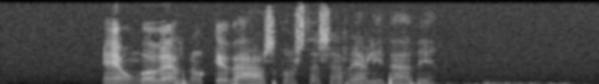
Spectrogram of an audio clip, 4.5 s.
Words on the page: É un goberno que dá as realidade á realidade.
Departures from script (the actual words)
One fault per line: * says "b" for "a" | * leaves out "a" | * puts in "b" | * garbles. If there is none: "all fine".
* says "costas" for "realidade"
